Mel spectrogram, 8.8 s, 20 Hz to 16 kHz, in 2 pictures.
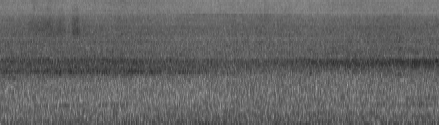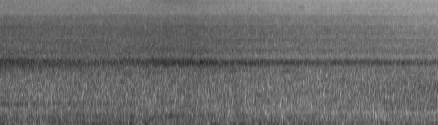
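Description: Metro-North M8 electric multiple-unit train rolling along the platform and pulling away, a steady rumble of wheels on rail with a high electric whine that rises slightly in pitch as it picks up speed.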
